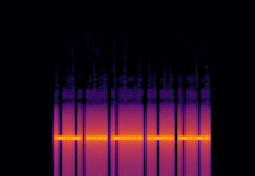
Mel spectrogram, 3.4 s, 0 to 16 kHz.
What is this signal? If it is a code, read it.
Morse code, heard as a keyed tone, about 34 wpm, 700 Hz. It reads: KH6LC
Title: Call Signs Repeated 3x - 35wpm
